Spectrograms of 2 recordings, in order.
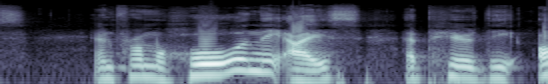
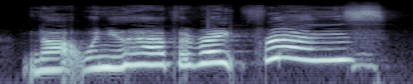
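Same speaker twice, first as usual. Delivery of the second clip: much higher, louder birdlike reassurance; cheerful little bird; 5 dB louder than usual. Acted. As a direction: chirp it back like a friendly bird. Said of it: "the bird answered".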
